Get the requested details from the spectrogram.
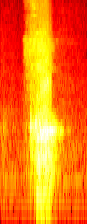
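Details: Inspiratory stridor in an infant due to laryngomalacia (softened supraglottic tissue above the vocal cords).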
